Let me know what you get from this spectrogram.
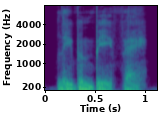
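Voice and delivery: low, soft and gentle; calm her down tenderly; steady older man quietly holding a girl back; gently. A narrator's reading. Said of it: "Lance said gently".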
